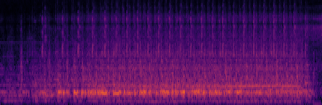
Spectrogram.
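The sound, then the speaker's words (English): A sewing machine stitches stretchy leggings fabric near the edge of a child's waistband, a steady, fairly faint mechanical whir with a fast rhythmic needle chatter that runs for about four seconds, then stops. “And I'm not stitching like too far away from the edge of the fabric, so it's pretty easy for me to see what's going on and keep a nice uh, waistband allowance.”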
